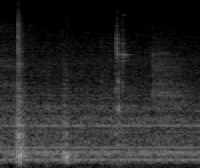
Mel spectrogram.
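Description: A low steady electrical hum with a few brief light clicks, as a cylindrical lithium-ion cell and multimeter test probes are picked up by hand.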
